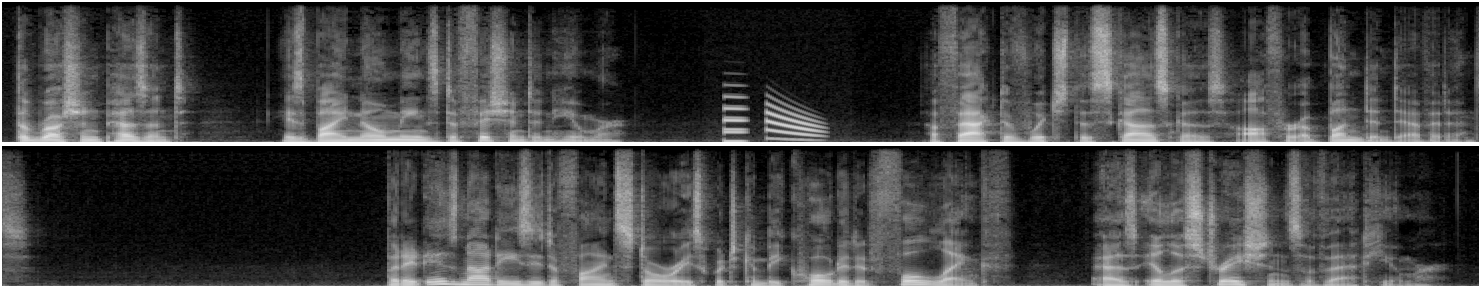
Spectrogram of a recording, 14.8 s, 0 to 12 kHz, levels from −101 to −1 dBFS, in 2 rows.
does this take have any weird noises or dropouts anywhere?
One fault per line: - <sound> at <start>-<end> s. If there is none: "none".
- chirp at 3.6-4.1 s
